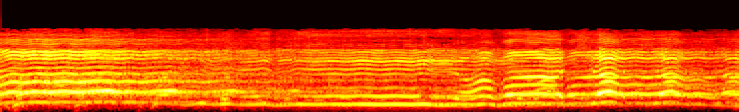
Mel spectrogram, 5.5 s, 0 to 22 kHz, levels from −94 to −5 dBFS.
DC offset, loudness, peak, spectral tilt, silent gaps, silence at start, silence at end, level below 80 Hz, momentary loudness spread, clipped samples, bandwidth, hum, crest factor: under 0.1%; -17 LUFS; 0 dBFS; -0.5 dB/octave; none; 0 s; 0 s; -82 dBFS; 14 LU; under 0.1%; 7.8 kHz; none; 18 dB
